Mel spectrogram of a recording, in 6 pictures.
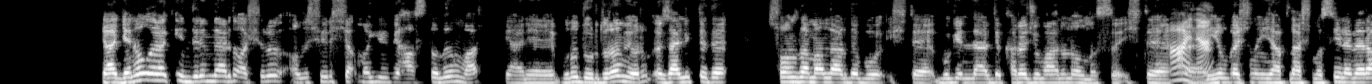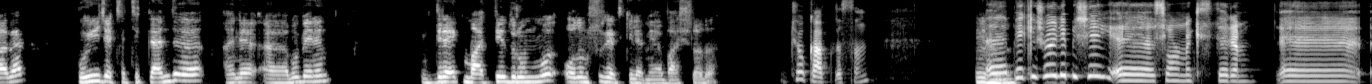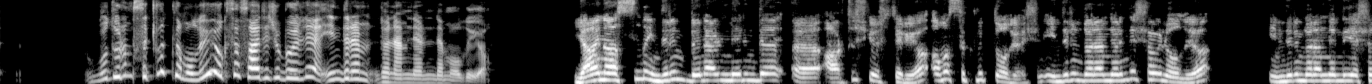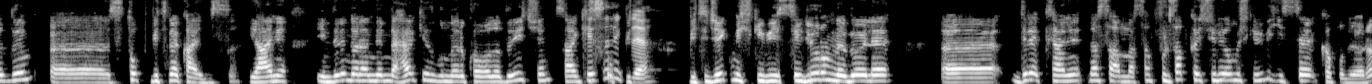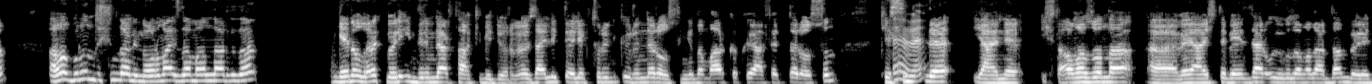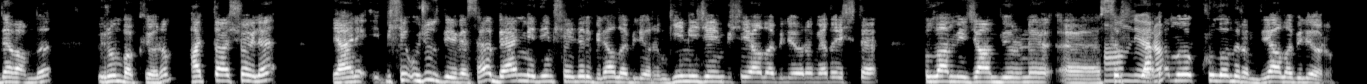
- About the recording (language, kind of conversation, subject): Turkish, advice, İndirim dönemlerinde gereksiz alışveriş yapma kaygısıyla nasıl başa çıkabilirim?
- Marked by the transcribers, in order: other background noise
